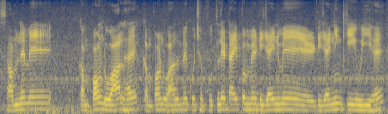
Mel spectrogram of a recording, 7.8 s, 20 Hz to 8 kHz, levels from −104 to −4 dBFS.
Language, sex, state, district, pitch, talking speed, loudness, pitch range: Hindi, male, Maharashtra, Gondia, 140 Hz, 140 wpm, -16 LUFS, 135-150 Hz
